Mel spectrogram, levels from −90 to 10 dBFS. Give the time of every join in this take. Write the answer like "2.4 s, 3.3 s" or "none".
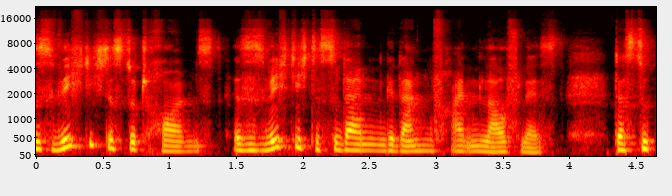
1.4 s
